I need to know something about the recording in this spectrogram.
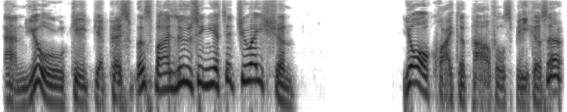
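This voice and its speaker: A woman voicing a grumpy, stern, miserly old uncle with a gruff, scornful manner in a storybook reading. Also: deep voice, wildly swooping pitch, slow pace, no echo, clean studio sound, pitched below the performer's own voice, heavily acted. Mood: biting. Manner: gruff, indignant, biting. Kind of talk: audiobook character voice.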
